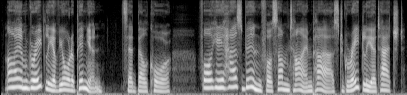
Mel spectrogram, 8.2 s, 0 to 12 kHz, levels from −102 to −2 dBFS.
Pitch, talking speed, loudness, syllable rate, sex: 205 Hz, 135 wpm, -18 LUFS, 3.7 syllables/s, female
